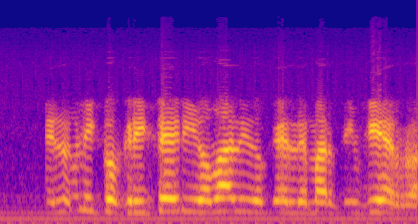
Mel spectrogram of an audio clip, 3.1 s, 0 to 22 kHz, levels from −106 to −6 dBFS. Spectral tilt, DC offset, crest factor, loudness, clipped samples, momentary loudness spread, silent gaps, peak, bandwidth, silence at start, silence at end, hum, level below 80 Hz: -5 dB/octave; under 0.1%; 16 dB; -20 LUFS; under 0.1%; 10 LU; none; -4 dBFS; 7.6 kHz; 0.35 s; 0 s; none; -60 dBFS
